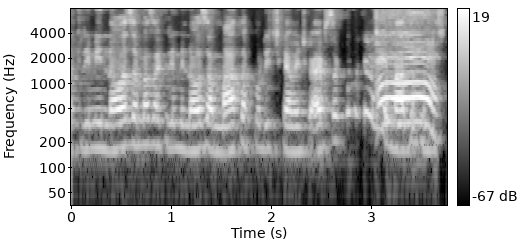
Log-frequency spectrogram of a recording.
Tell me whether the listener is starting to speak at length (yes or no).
yes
